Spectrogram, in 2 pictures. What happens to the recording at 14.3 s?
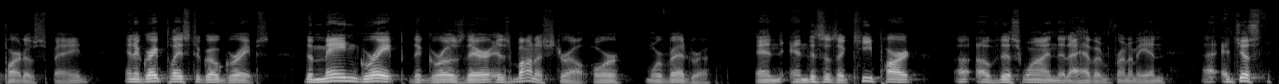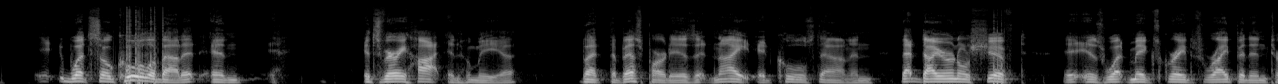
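Processor overload crackle runs from 13.92 to 14.42 s, so 14.3 s falls inside it, starting just after "just it what's so" and clearing before "it and". Under heavy load, the audio buffers, each around a millisecond and a half long, kept missing their deadlines, some thirty times over that half second. Each miss dropped in a brief hard-edged silence, and together those gaps form a gritty, tearing crackle over the speech until the load eases.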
